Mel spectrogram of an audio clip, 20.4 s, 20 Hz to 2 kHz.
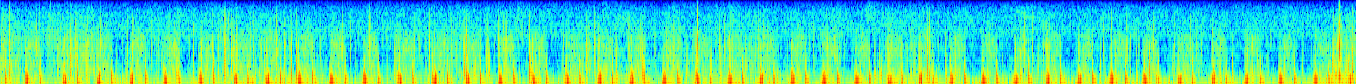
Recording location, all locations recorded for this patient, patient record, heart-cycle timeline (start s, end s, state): tricuspid valve (TV)
aortic valve (AV)+pulmonary valve (PV)+tricuspid valve (TV)+mitral valve (MV)
#Age: Adolescent
#Sex: Female
#Height: 141.0 cm
#Weight: 34.4 kg
#Pregnancy status: False
#Murmur: Present
#Murmur locations: mitral valve (MV)+tricuspid valve (TV)
#Most audible location: mitral valve (MV)
#Systolic murmur timing: Holosystolic
#Systolic murmur shape: Decrescendo
#Systolic murmur grading: I/VI
#Systolic murmur pitch: Medium
#Systolic murmur quality: Blowing
#Diastolic murmur timing: nan
#Diastolic murmur shape: nan
#Diastolic murmur grading: nan
#Diastolic murmur pitch: nan
#Diastolic murmur quality: nan
#Outcome: Abnormal
#Campaign: 2015 screening campaign
0.00	0.10	unannotated
0.10	0.34	diastole
0.34	0.50	S1
0.50	0.58	systole
0.58	0.70	S2
0.70	0.90	diastole
0.90	1.04	S1
1.04	1.12	systole
1.12	1.24	S2
1.24	1.44	diastole
1.44	1.56	S1
1.56	1.64	systole
1.64	1.76	S2
1.76	1.94	diastole
1.94	2.05	S1
2.05	2.12	systole
2.12	2.24	S2
2.24	2.42	diastole
2.42	2.56	S1
2.56	2.64	systole
2.64	2.74	S2
2.74	2.96	diastole
2.96	3.08	S1
3.08	3.16	systole
3.16	3.26	S2
3.26	3.46	diastole
3.46	3.60	S1
3.60	3.68	systole
3.68	3.80	S2
3.80	3.95	diastole
3.95	4.09	S1
4.09	4.17	systole
4.17	4.26	S2
4.26	4.43	diastole
4.43	4.56	S1
4.56	4.66	systole
4.66	4.78	S2
4.78	4.91	diastole
4.91	5.02	S1
5.02	5.12	systole
5.12	5.24	S2
5.24	5.42	diastole
5.42	5.54	S1
5.54	5.62	systole
5.62	5.74	S2
5.74	5.95	diastole
5.95	6.08	S1
6.08	6.16	systole
6.16	6.26	S2
6.26	6.46	diastole
6.46	6.58	S1
6.58	6.65	systole
6.65	6.78	S2
6.78	6.95	diastole
6.95	7.07	S1
7.07	7.17	systole
7.17	7.30	S2
7.30	7.46	diastole
7.46	7.58	S1
7.58	7.66	systole
7.66	7.78	S2
7.78	7.95	diastole
7.95	8.06	S1
8.06	8.16	systole
8.16	8.26	S2
8.26	8.46	diastole
8.46	8.58	S1
8.58	8.66	systole
8.66	8.76	S2
8.76	8.93	diastole
8.93	9.04	S1
9.04	9.14	systole
9.14	9.22	S2
9.22	9.42	diastole
9.42	9.54	S1
9.54	9.63	systole
9.63	9.76	S2
9.76	9.92	diastole
9.92	10.04	S1
10.04	10.13	systole
10.13	10.24	S2
10.24	10.42	diastole
10.42	10.53	S1
10.53	10.62	systole
10.62	10.72	S2
10.72	10.90	diastole
10.90	11.02	S1
11.02	11.10	systole
11.10	11.18	S2
11.18	11.36	diastole
11.36	11.48	S1
11.48	11.56	systole
11.56	11.68	S2
11.68	11.84	diastole
11.84	11.96	S1
11.96	12.06	systole
12.06	12.16	S2
12.16	12.32	diastole
12.32	12.42	S1
12.42	12.54	systole
12.54	12.62	S2
12.62	12.81	diastole
12.81	12.92	S1
12.92	13.02	systole
13.02	13.12	S2
13.12	13.30	diastole
13.30	13.42	S1
13.42	13.49	systole
13.49	13.58	S2
13.58	13.76	diastole
13.76	13.88	S1
13.88	13.96	systole
13.96	14.06	S2
14.06	14.22	diastole
14.22	14.36	S1
14.36	14.44	systole
14.44	14.54	S2
14.54	14.72	diastole
14.72	14.84	S1
14.84	14.92	systole
14.92	15.02	S2
15.02	15.18	diastole
15.18	15.32	S1
15.32	15.40	systole
15.40	15.50	S2
15.50	15.66	diastole
15.66	15.76	S1
15.76	15.87	systole
15.87	15.96	S2
15.96	16.16	diastole
16.16	16.28	S1
16.28	16.36	systole
16.36	16.46	S2
16.46	16.62	diastole
16.62	16.76	S1
16.76	16.86	systole
16.86	16.96	S2
16.96	17.12	diastole
17.12	17.24	S1
17.24	17.34	systole
17.34	17.44	S2
17.44	17.64	diastole
17.64	17.74	S1
17.74	17.84	systole
17.84	17.94	S2
17.94	18.16	diastole
18.16	18.28	S1
18.28	18.36	systole
18.36	18.48	S2
18.48	18.65	diastole
18.65	18.78	S1
18.78	18.86	systole
18.86	18.98	S2
18.98	19.17	diastole
19.17	19.30	S1
19.30	19.36	systole
19.36	19.48	S2
19.48	19.68	diastole
19.68	19.82	S1
19.82	20.35	unannotated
